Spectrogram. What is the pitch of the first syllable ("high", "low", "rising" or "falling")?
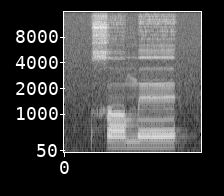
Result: high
